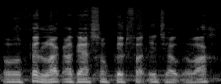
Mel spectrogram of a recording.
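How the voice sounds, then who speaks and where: A man's voice: medium pitch, flat delivery, rapid-fire, fairly bright tone. A man chatting casually and jokily on CB radio while filming outdoors, in a matey way. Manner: chatty, matey, joking exaggeration. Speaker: vlogger and CB radio hobbyist. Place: outdoors on a busy mountain top. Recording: clear vehicle and outdoor noise.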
